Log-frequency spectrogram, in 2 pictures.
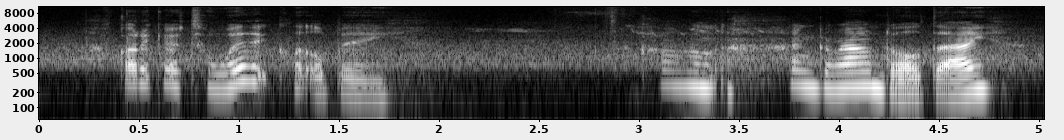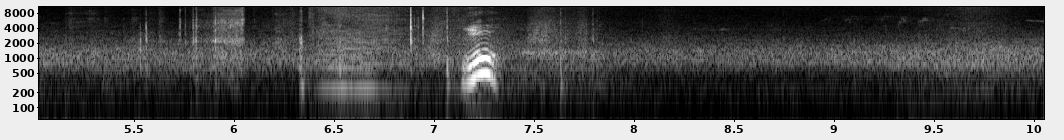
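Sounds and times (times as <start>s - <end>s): bee wings buzzing: 6.1s - 7.6s.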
